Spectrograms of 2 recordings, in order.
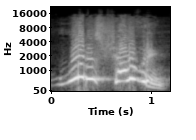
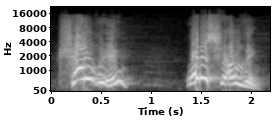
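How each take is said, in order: First: Higher, slower "What is shelving?"; incredulous question. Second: Higher, laughing "Shelving? What is shelving?"; baffled disbelief. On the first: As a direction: stretch it out, in disbelief. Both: Retold or imitated. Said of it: "I'm like".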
